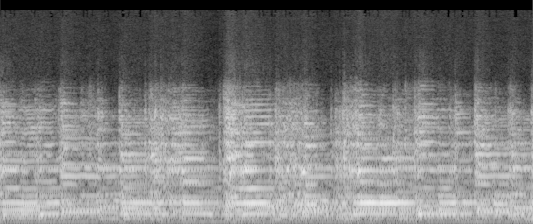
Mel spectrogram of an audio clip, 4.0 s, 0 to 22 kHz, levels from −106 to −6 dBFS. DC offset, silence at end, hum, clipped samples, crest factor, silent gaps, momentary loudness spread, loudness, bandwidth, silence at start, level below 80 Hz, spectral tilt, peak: under 0.1%; 0 s; none; under 0.1%; 14 dB; none; 5 LU; -19 LUFS; 17 kHz; 0 s; -46 dBFS; -6.5 dB/octave; -6 dBFS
